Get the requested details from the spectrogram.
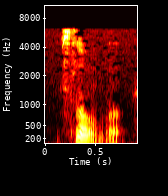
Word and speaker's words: slugu: Kako se slog ispred ovog nastavka u genitivu množine po pravilu ne duži, prema Stevanovićevoj gramatici i rečniku srpskoga jezika Matice Srpske, ove oblike trebalo bi izgovarati sa kratkouzlaznim akcentom, dakle, mnogo, ruku, nogu, slugu, uz dozvoljen dubletni oblik sluga sa dugouzlaznim akcentom.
